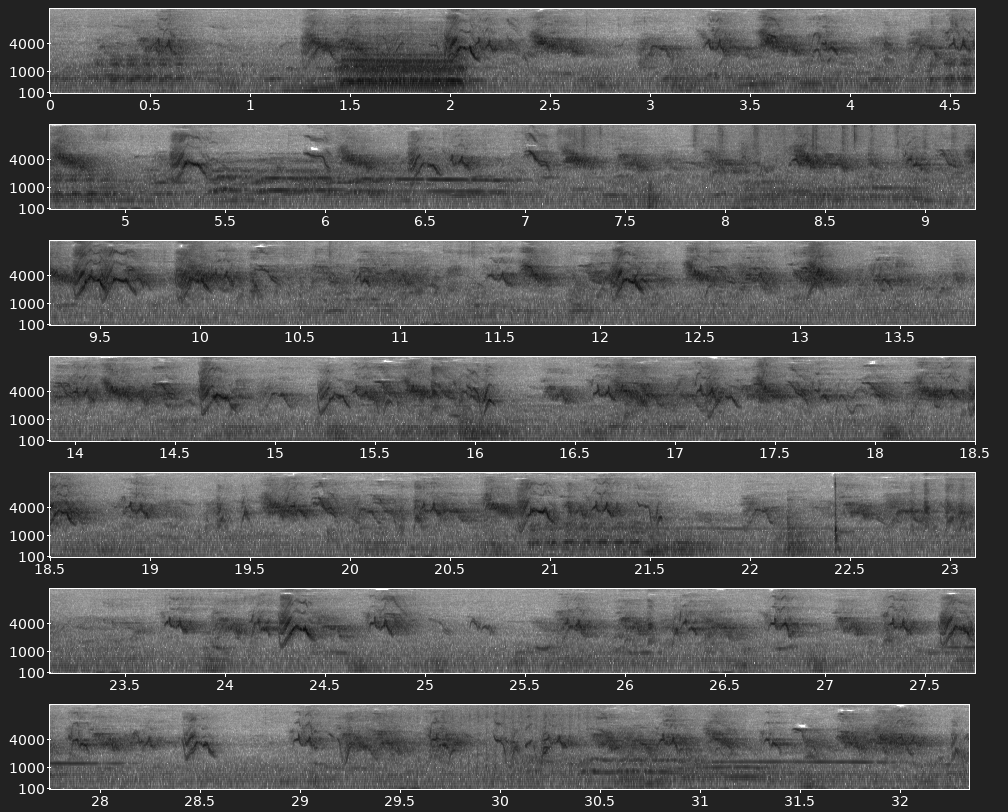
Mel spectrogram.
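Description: Chickens in a yard: a quick run of high bird chirps goes on throughout, and a louder chicken call cuts in twice, once near the start and again about two-thirds of the way through.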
